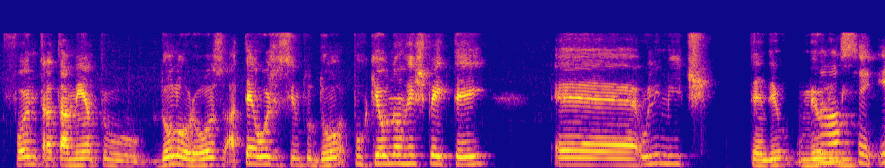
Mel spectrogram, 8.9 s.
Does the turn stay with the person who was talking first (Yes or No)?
No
